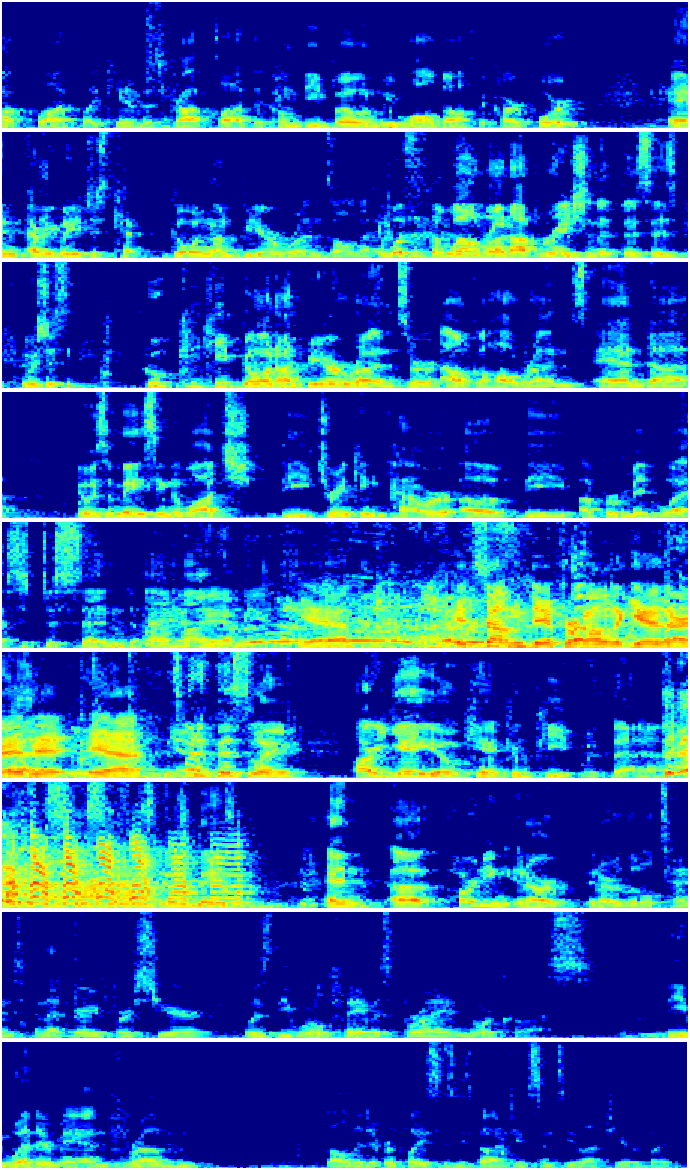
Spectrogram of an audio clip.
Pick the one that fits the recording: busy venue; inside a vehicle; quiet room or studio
busy venue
